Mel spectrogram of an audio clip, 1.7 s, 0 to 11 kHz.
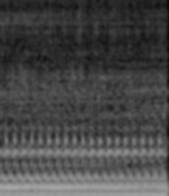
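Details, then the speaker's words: Yanmar 3TNV70 three-cylinder diesel (ex-JD Gator) just swapped into a CAT 300.9 mini excavator, idling at about 65°F: even quick clatter, no missed beats or knock, real quiet, no smoke; healthy idle. "But yeah, sounds good. No smoke. Yeah, it's running good. Real quiet."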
